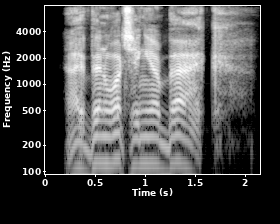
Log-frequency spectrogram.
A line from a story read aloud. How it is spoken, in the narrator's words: Bukama announced gruffly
